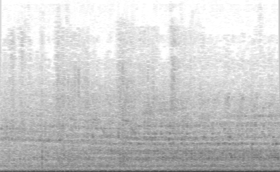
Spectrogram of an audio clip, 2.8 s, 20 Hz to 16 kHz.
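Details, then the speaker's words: Barn-find 1977 Lincoln Continental Town Coupe V8, parked for years, original exhaust, first run after start-up: deep, steady idle burble with even firing, no misses, knocks or ticks; running really well. "But it's running really good. Sounds great."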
